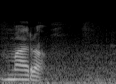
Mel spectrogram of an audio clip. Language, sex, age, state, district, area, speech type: Kannada, female, 18-30, Karnataka, Udupi, rural, read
